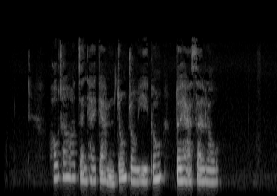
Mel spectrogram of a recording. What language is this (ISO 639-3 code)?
yue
